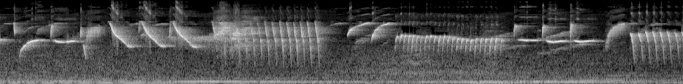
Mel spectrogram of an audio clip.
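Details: Master canary singing, described as calling friends and fighting: loud descending whistled sweeps, then a fast buzzy trill, a lower steady rattling phrase and more sweeps and trills, over a faint low hum.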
